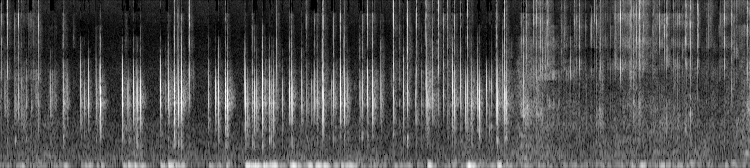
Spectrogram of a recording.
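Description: Long green acrylic nails tap and scratch across a flat, solid woven wooden slat mat, making rapid, dense, bright clicks in quick irregular bursts. After about ten seconds, the sharp taps give way to a softer, hissing scratching texture with scattered clicks.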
